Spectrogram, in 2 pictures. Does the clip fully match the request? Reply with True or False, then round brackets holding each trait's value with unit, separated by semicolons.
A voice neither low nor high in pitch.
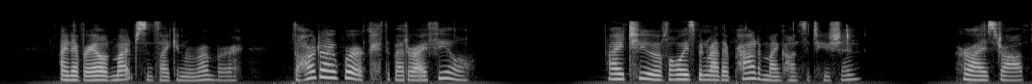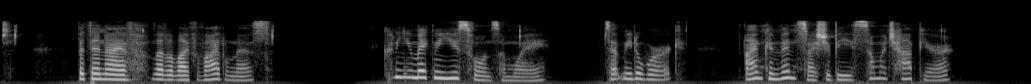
False (215 Hz)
